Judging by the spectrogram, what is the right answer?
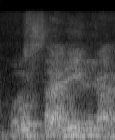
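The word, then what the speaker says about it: Costa Rica: 리까 고스타리카 코스타리카 코스타리까 코스타리카 제가 아까 말씀드렸죠 레하고 이하고 붙으면 발음하기 좀 어려워요.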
